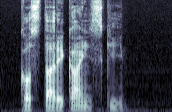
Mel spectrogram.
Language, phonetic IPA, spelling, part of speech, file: Polish, [ˌkɔstarɨˈkãj̃sʲci], kostarykański, adjective, Pl-kostarykański.ogg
